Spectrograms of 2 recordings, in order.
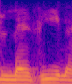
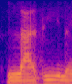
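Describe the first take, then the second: First: The first vowel is an 'e' sound. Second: The first vowel is an open 'a' sound. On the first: The speaker calls it wrong. "You don't say levina" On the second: The speaker calls it right. "you say lavina"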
